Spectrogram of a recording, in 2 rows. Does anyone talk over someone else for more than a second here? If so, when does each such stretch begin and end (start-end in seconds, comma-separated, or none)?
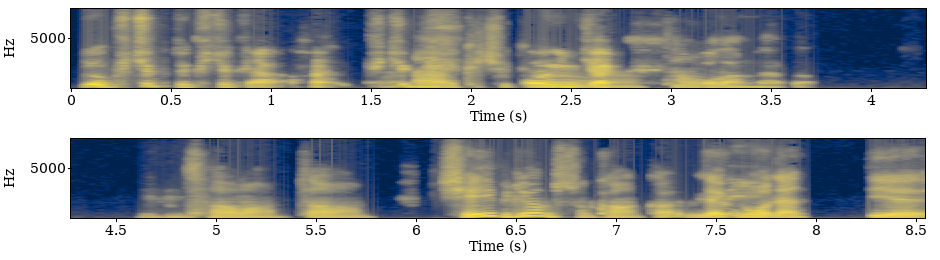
1.7-3.4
